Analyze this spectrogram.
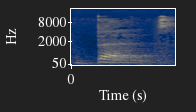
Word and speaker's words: burnt: tense of burn is burnt burnt so you have like a t in the end not a d right yes because it sounds like burnt you burnt the toast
